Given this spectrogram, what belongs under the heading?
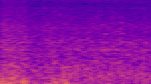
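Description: Sea waves wash in at a wild beach in Haifa, a broad steady surf roar mixed with wind buffeting the microphone, heaviest at the start of the short stretch.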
